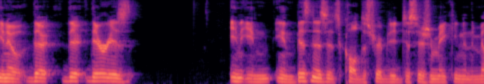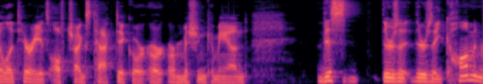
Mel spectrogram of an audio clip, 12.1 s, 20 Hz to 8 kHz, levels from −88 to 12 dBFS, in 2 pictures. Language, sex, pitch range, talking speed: English, male, 105-130 Hz, 160 wpm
